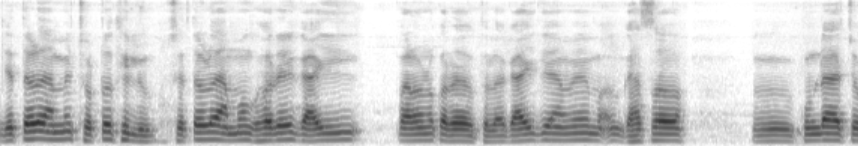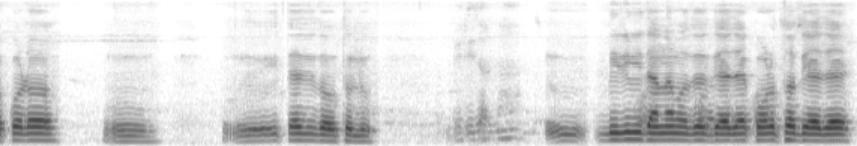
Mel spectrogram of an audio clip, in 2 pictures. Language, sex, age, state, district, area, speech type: Odia, male, 45-60, Odisha, Cuttack, urban, spontaneous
